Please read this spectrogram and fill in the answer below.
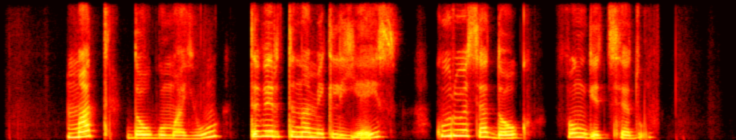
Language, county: Lithuanian, Vilnius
